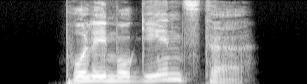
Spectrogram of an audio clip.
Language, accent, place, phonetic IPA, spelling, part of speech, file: German, Germany, Berlin, [ˌpolemoˈɡeːnstə], polemogenste, adjective, De-polemogenste.ogg
- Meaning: inflection of polemogen: 1. strong/mixed nominative/accusative feminine singular superlative degree 2. strong nominative/accusative plural superlative degree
